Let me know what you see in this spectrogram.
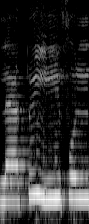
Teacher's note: تو کو موٹا کریں، منہ کو گولائی کریں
